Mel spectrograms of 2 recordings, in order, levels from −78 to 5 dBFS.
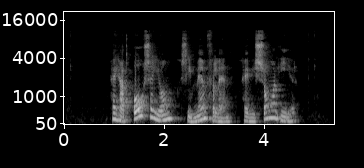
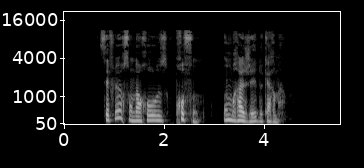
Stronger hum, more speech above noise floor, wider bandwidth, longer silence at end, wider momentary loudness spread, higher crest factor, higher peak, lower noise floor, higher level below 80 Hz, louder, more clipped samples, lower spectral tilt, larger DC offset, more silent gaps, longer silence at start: neither; second, 46 dB vs 56 dB; about the same, 11.5 kHz vs 11.5 kHz; second, 0.75 s vs 1.1 s; about the same, 11 LU vs 10 LU; about the same, 20 dB vs 20 dB; about the same, -6 dBFS vs -8 dBFS; second, -69 dBFS vs -81 dBFS; about the same, -66 dBFS vs -62 dBFS; about the same, -24 LUFS vs -26 LUFS; neither; about the same, -4.5 dB/octave vs -5.5 dB/octave; neither; neither; first, 0.95 s vs 0.75 s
